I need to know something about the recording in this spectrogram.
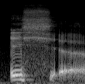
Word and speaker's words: ich: word for I, and you have to kind of like ich, but a lot of people first learning German say like ich or ich, because it's spelled in English, you'd see ICH and it looks like itch or ich, but you'd say it much softer, like ich.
